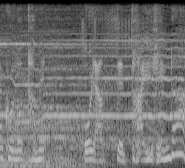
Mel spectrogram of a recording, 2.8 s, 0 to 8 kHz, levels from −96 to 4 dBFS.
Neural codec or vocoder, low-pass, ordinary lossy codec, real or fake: none; 7.2 kHz; none; real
